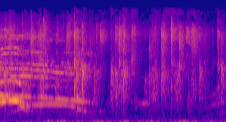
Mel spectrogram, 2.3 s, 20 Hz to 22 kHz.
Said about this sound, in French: Une main d'applaudissement pour le 20 $ dans le fond là-bas.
